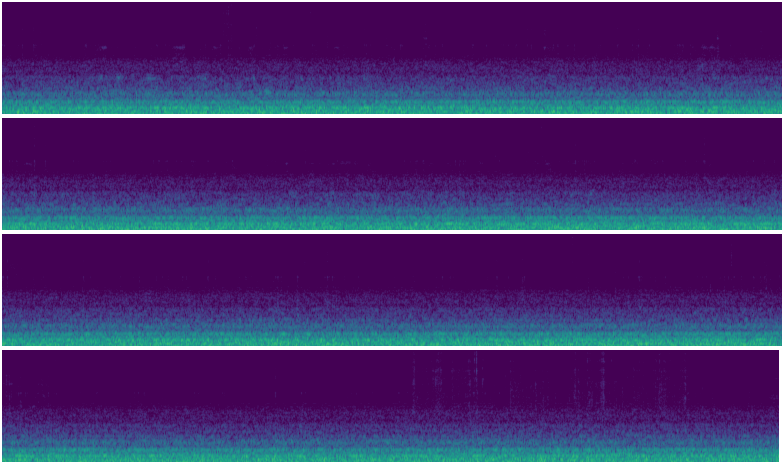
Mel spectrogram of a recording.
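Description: Steady cabin noise of a jet airliner in flight, heard from a window seat: an even, low rushing of engines and airflow with no change in level.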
